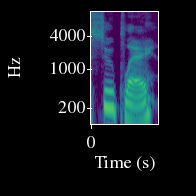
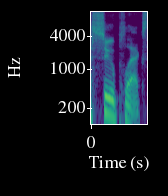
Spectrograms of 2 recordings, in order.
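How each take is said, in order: First: The word is said in a French-sounding way. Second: The word is said in a plain English way. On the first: The speaker calls it right. "it's actually a suplex ... It's French" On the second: The speaker calls it wrong. "not a suplex"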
